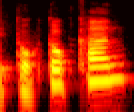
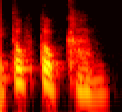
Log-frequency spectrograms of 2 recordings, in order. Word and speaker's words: 똑똑한: You cannot say 똑똑한. You cannot say 톡톡한. You have to say 똑똑한.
